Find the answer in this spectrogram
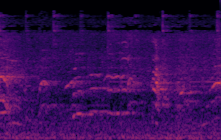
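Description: High-pitched vocal squeals that glide up and down, with a sharp rising one about one and a half seconds in, from riders on a spinning teacup ride, over a steady low rumble.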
